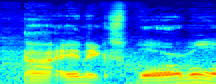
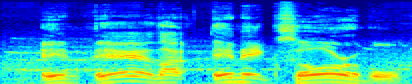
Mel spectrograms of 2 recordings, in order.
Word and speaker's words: Inexorable: But speaking of, excitement, the Dandino 2-year-old, inexplorable, obviously scratched from no one can say his name. Inexorable. I keep saying explorable.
